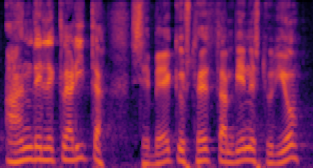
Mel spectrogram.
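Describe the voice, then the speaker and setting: Bright-voiced instructive Mexican doctor. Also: male voice, fairly high pitch, moderate pace. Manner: didactic, respectful. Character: friendly instructive male doctor teaching village women. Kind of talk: educational radio drama, explanatory.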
